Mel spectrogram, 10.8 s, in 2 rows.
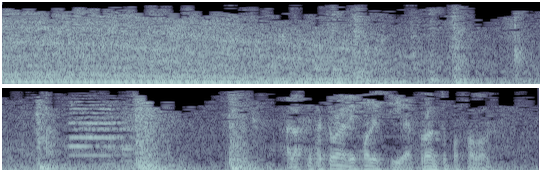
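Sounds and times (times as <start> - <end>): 
taxi car slowing to a stop: 0.0 - 8.6
taxi car engine idling: 0.0 - 10.7
dull thumps and knocks: 3.4 - 8.2.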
